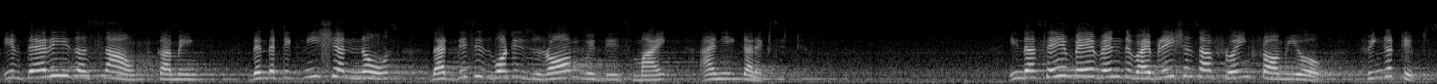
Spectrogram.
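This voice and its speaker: Slow, high-voiced woman on an old hall recording. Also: lively intonation. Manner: slow, deliberate, clears throat often. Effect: old 1970s hall recording. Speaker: spiritual teacher. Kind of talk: sermon. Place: large hall. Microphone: speaking into a hall microphone. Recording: old muffled hall recording with faint hiss.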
